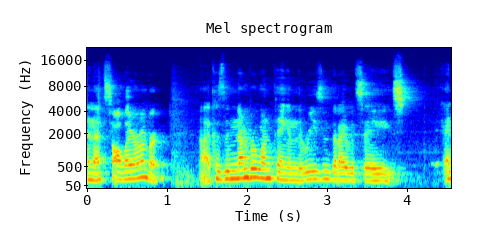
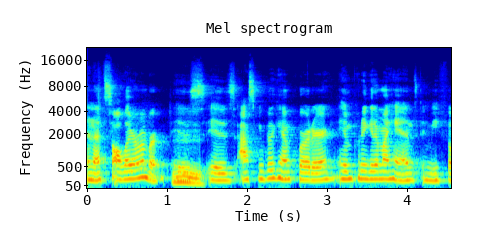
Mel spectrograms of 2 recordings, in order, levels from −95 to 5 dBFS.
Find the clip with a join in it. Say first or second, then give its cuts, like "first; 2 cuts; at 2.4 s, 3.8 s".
first; 1 cut; at 1.0 s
